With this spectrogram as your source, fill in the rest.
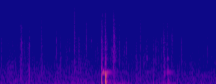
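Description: A game menu gives a short click as a selection changes.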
